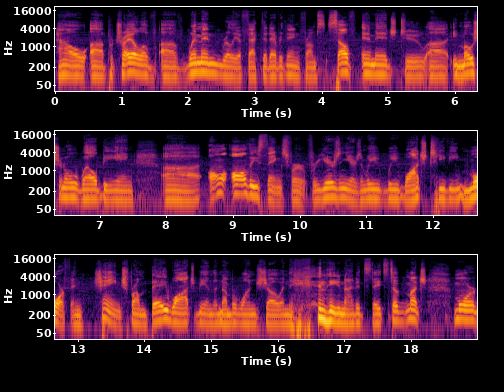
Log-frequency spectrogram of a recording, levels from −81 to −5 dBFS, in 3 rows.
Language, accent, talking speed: English, American, 155 wpm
